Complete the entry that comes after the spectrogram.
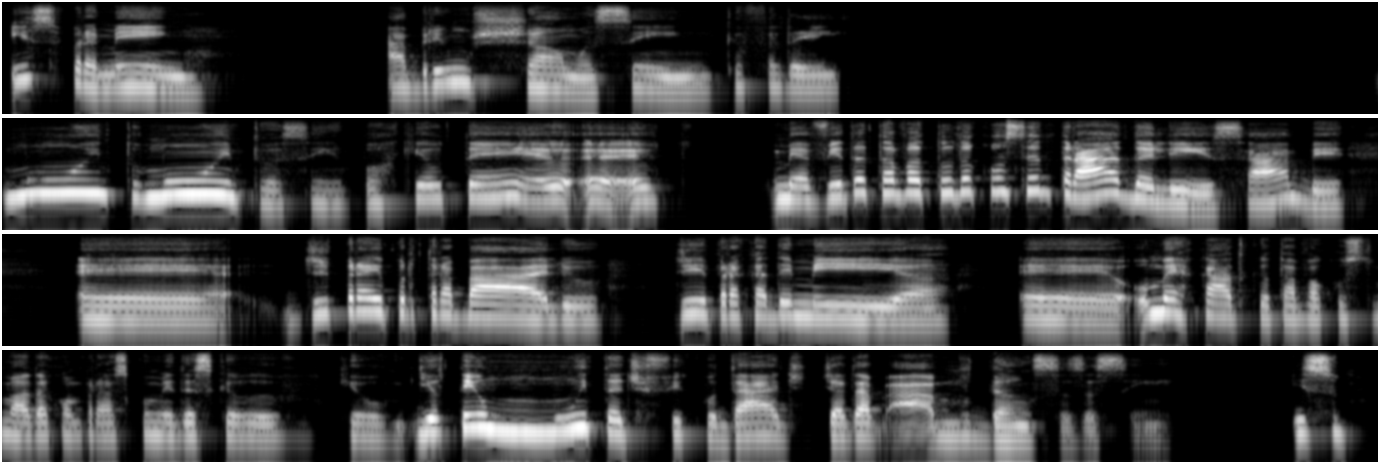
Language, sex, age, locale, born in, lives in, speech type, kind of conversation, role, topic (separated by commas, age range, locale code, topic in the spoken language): Portuguese, female, 35-39, pt-BR, Brazil, Spain, conversation, advice, user, Como posso manter a calma diante de mudanças inesperadas?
